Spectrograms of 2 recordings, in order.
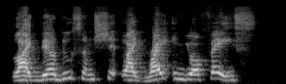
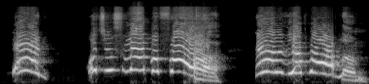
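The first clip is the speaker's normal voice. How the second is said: high, loud outraged yell; furious confrontation; 5 dB louder than usual. Retold or imitated. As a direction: re-enact screaming at dad. Retold mother yelling at father.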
